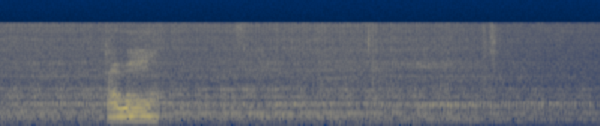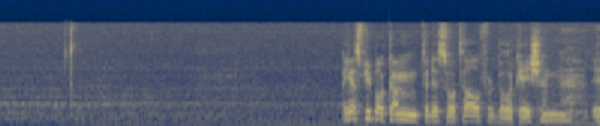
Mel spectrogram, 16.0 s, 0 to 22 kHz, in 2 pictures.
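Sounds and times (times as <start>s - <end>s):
fan motor humming: 0.0s - 16.0s.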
